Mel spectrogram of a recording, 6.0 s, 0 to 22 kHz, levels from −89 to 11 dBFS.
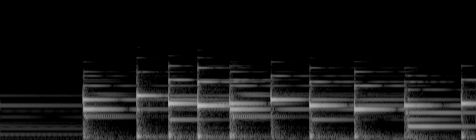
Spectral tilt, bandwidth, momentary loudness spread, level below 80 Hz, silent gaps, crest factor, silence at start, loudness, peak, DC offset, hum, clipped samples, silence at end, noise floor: -8.5 dB/octave; 4.3 kHz; 13 LU; -58 dBFS; none; 20 dB; 1.05 s; -28 LUFS; -8 dBFS; under 0.1%; none; under 0.1%; 0 s; -65 dBFS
